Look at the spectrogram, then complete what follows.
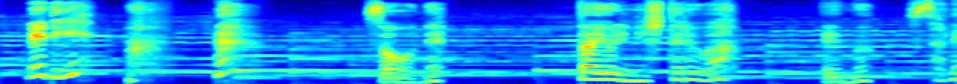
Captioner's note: chuckle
